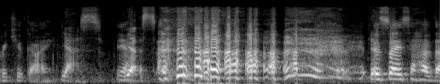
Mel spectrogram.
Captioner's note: laughs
